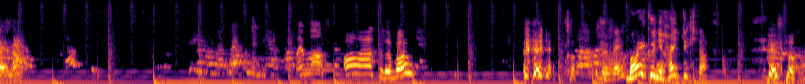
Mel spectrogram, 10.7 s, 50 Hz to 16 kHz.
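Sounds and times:
speech: 0.0s - 0.6s, 3.0s - 5.8s, 7.0s - 10.7s
group of children chattering: 2.5s - 5.0s, 7.5s - 8.9s, 10.3s - 10.7s
laughter: 7.0s - 9.1s, 10.1s - 10.7s.

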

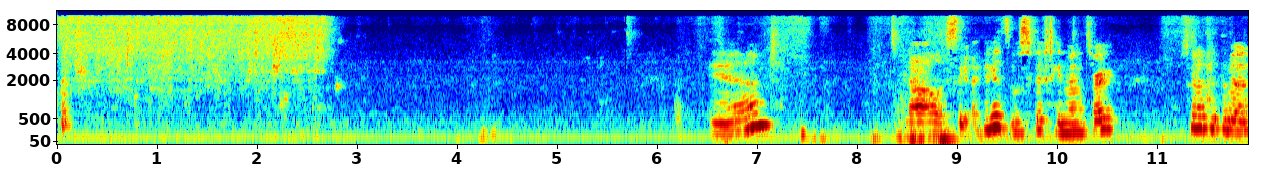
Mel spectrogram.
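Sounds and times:
running tap water splashing into a kitchen sink during hand washing: 0.0s - 2.8s
speech: 6.6s - 7.3s, 8.5s - 10.7s, 11.3s - 11.9s.

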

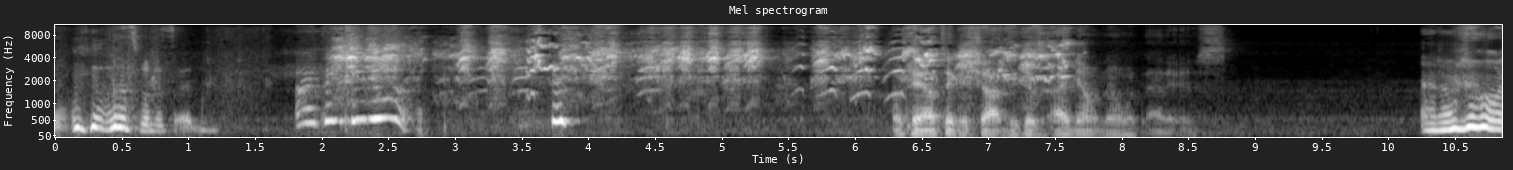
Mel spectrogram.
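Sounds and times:
speech: 0.0s - 4.0s, 6.3s - 8.8s, 10.2s - 10.8s
parrots chattering and screeching: 1.8s - 7.9s.

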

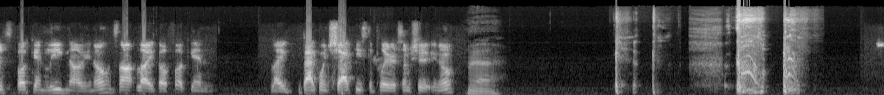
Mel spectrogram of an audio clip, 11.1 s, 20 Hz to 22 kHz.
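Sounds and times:
speech: 0.0s - 2.8s, 3.4s - 6.3s, 9.3s - 9.6s
harsh coughing fit after smoking weed: 7.7s - 10.2s
raspy wheezing inhale: 8.6s - 9.2s.

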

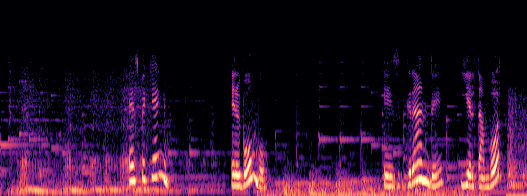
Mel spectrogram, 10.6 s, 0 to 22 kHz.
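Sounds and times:
motorcycle engine revving: 0.0s - 4.2s, 10.1s - 10.5s
speech: 2.6s - 3.5s, 4.6s - 5.4s, 7.7s - 10.4s.

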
